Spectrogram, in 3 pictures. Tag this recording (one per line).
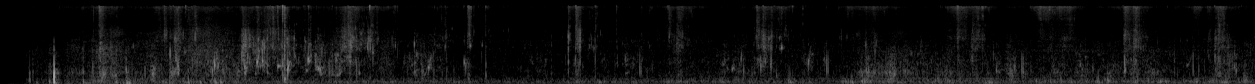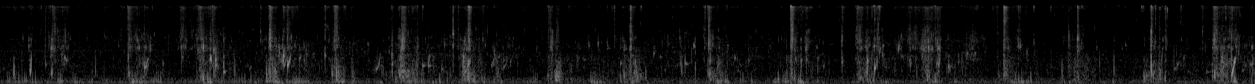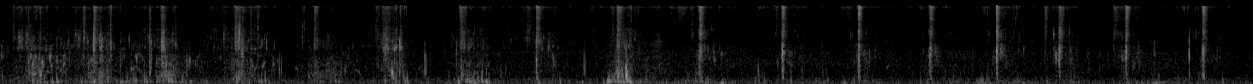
boots
field-recording
flooding
footstep
footsteps
liquid
rain-boots
step
steps
stomping
wading
walk
walking
water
